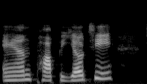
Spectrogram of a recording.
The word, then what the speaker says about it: Ann Papayoti: I would love to introduce you to Anne Papayoti. Did I just say that right, Anne? – You did. Very good.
